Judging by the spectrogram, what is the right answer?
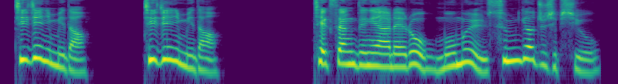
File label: korean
